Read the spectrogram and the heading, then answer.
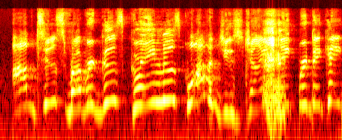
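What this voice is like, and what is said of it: Timmy Turner impression. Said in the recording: “my Timmy Turner ... Okay, I'll do Timmy Turner”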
